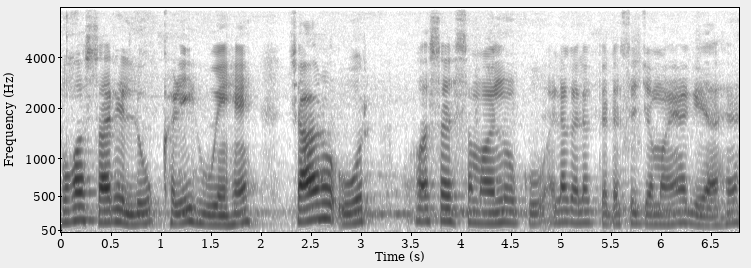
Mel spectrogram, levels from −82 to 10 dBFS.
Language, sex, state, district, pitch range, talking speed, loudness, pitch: Hindi, male, Madhya Pradesh, Katni, 135-165 Hz, 170 wpm, -18 LUFS, 150 Hz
